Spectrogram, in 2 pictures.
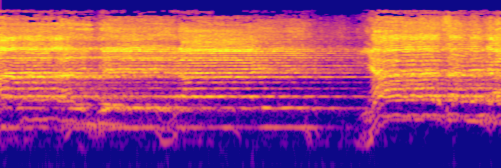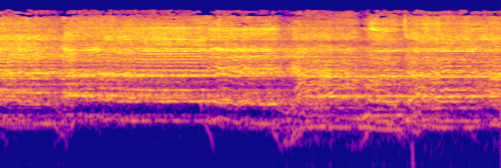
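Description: Group of male voices chanting a Mourid khassida (Sufi devotional poem) in chorus, in long held notes; after a short dip a new phrase comes in about four seconds in, and another near eight seconds.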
